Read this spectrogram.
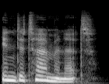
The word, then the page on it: indeterminate: British English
